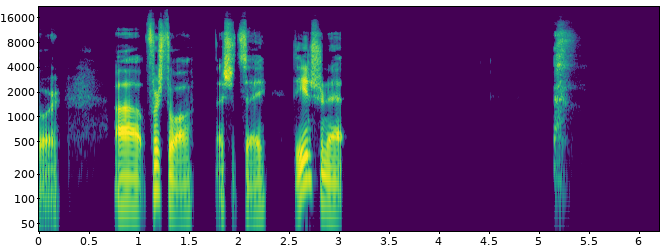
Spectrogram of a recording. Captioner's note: laughs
